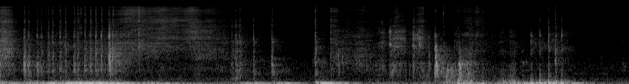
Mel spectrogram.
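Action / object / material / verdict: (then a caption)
scrape / hardcover book with glossy paper pages / paper / none. A large hardcover art book with glossy paper pages lies open on a table while fingertips and a palm rub, smooth and turn the pages. The result is irregular rustling and brushing, with bright papery swishes over soft, low thumps from the hand pressing the book.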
